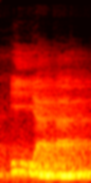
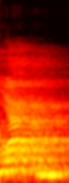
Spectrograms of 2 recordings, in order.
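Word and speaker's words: إياك: Kalau nggak ditekan artinya iyyaka itu yang benar pakai tasdid, artinya hanya kepadamu na'budu kami menyembah, wa iyyaka dan hanya kepadamu Allah nasta'in kami minta tolong. Tapi kalau iyyaka bacanya lurus tanpa tasdid, tanpa ditekan, artinya hanya kepada sinar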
